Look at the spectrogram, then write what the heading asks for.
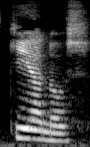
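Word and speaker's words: κυανός: with a kappa, and according to Google Translate, it's pronounced more like this. Kianos.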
